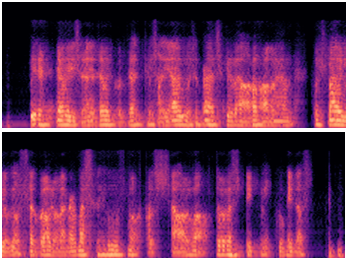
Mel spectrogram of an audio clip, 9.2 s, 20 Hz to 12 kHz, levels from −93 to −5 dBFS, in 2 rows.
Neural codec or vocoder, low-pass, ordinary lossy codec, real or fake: codec, 16 kHz, 0.5 kbps, FreqCodec, smaller model; 7.2 kHz; Opus, 64 kbps; fake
